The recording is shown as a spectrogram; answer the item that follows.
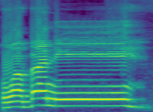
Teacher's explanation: حالت وقف میں ہا کو ساکن بنا کر پڑھیں گے.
